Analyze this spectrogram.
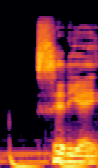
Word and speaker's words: Serie A: I haven't looked at Serie A.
